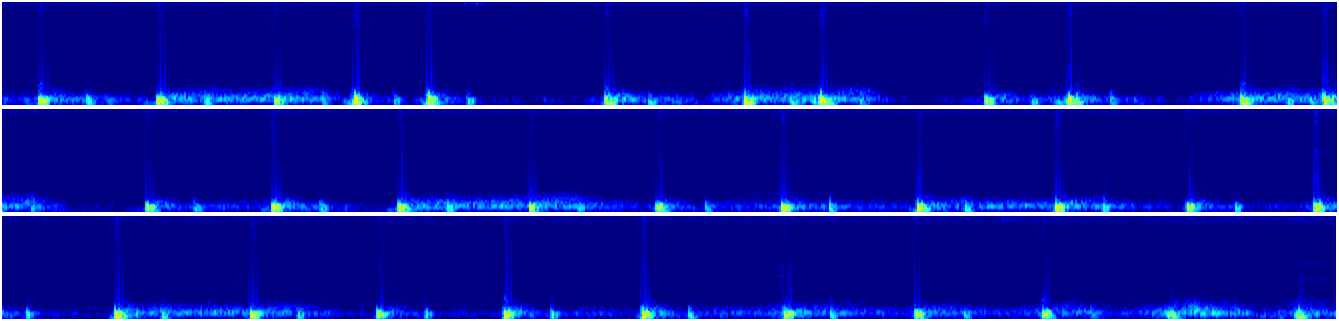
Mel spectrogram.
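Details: Heartbeat recorded a while after exercise, with added breath holds: loud, low beats with whooshing breath noise between them and occasional longer pauses where a beat seems to drop, giving skipped beats.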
